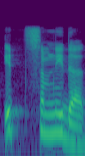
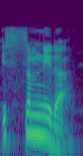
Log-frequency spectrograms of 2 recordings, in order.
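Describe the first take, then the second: First: A t sound is heard before the s. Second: A long double s with no t sound. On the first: The speaker calls it wrong. "bukan itsemnida" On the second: The speaker calls it right. "tapi issemnida"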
